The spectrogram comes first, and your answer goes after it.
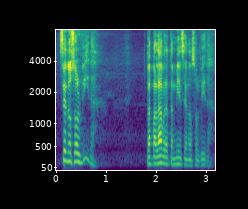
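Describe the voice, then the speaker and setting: A middle-aged man preaching a sermon as pastor in a church, animated and acting out his congregation's complaints. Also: mid-range voice, a little fast.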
